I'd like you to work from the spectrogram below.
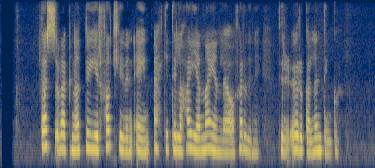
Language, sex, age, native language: Icelandic, female, 30-39, Icelandic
